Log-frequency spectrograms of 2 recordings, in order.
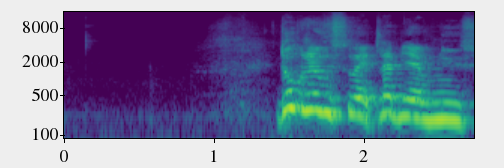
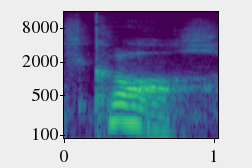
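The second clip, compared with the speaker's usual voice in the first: put-on English accent with a lowered pitch. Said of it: "J'adore cet accent anglais".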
